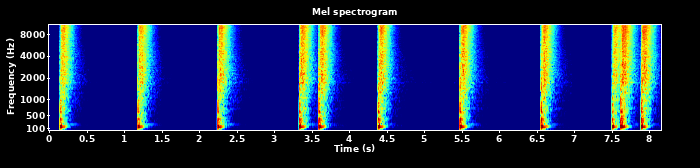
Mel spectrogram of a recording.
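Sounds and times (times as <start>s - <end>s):
snare drum: 0.2s - 0.4s, 1.2s - 1.4s, 2.3s - 2.5s, 3.4s - 3.8s, 4.4s - 4.6s, 5.5s - 5.7s, 6.6s - 6.8s, 7.5s - 8.1s.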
